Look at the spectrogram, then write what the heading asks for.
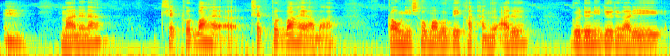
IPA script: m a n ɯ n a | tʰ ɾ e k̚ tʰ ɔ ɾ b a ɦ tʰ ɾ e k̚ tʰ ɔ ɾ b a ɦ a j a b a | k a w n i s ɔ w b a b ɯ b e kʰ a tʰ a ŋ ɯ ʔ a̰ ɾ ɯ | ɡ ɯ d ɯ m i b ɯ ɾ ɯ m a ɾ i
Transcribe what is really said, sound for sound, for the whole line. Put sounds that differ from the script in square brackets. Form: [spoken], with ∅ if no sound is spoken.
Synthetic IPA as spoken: m a n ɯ n a | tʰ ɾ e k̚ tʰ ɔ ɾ b a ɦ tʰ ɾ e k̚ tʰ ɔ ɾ b a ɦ a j a b a | k a w n i s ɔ w [m] a b ɯ b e kʰ a tʰ a ŋ ɯ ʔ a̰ ɾ ɯ | ɡ ɯ d ɯ [n] i [d] ɯ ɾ ɯ [ŋ] a ɾ i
